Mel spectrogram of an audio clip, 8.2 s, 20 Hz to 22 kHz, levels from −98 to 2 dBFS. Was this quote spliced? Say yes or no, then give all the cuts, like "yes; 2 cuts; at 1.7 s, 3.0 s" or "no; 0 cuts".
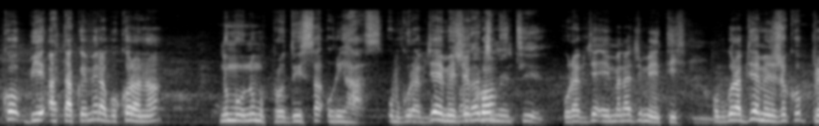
no; 0 cuts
